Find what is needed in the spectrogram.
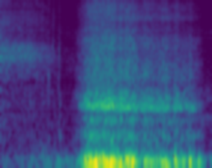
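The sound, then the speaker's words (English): A single audible breath during a breathing meditation, a soft rushing of air that swells and fades over about a second, heard alone with no talking. “Your breathing is the object.”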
